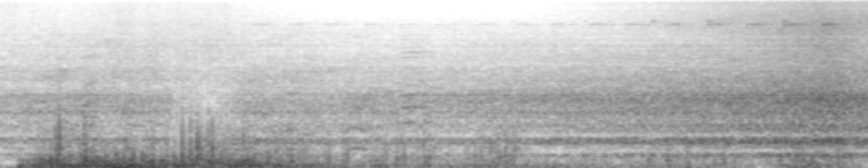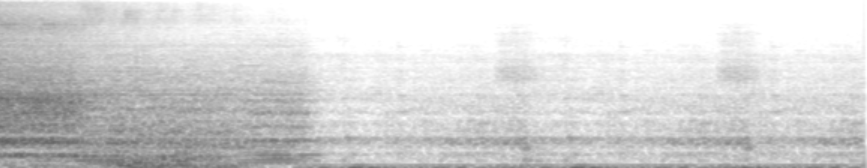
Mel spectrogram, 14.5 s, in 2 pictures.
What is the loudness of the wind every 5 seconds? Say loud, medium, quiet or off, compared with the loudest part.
loud, medium, off.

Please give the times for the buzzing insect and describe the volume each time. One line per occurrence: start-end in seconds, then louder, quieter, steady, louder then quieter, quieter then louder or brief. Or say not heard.
0.0-14.4 louder then quieter.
